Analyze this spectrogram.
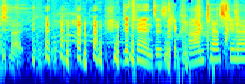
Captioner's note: laughing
